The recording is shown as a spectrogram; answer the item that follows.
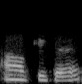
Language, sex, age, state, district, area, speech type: Tamil, female, 30-45, Tamil Nadu, Ariyalur, rural, conversation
